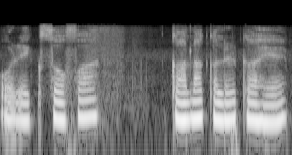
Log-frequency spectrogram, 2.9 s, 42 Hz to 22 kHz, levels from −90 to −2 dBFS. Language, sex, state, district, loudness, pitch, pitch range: Hindi, female, Arunachal Pradesh, Lower Dibang Valley, -15 LUFS, 180 Hz, 175-190 Hz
